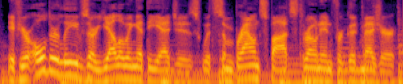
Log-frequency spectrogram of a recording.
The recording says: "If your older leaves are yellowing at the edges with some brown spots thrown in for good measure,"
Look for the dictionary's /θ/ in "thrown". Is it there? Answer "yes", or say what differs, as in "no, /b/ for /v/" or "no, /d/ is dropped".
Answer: yes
